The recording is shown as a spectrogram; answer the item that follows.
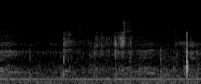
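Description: Faint background voices of spectators, with a steady hum underneath and a few sharp clicks, the loudest near the end.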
